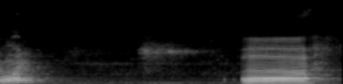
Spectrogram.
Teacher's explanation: Yang pertama ada nun. Asalnya itu dari hidung. Sifatnya itu sedang dan bersuara tipis.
